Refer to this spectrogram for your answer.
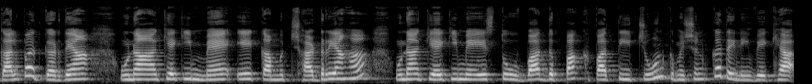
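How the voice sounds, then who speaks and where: An unremarkable speaking voice from a woman, fairly high in pitch, with fairly even intonation. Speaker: news anchor. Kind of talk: newsreading, scripted TV bulletin read from a script. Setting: studio. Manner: steady, formal and even-paced, delivering headlines in a brisk, neutral newsreader tone.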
